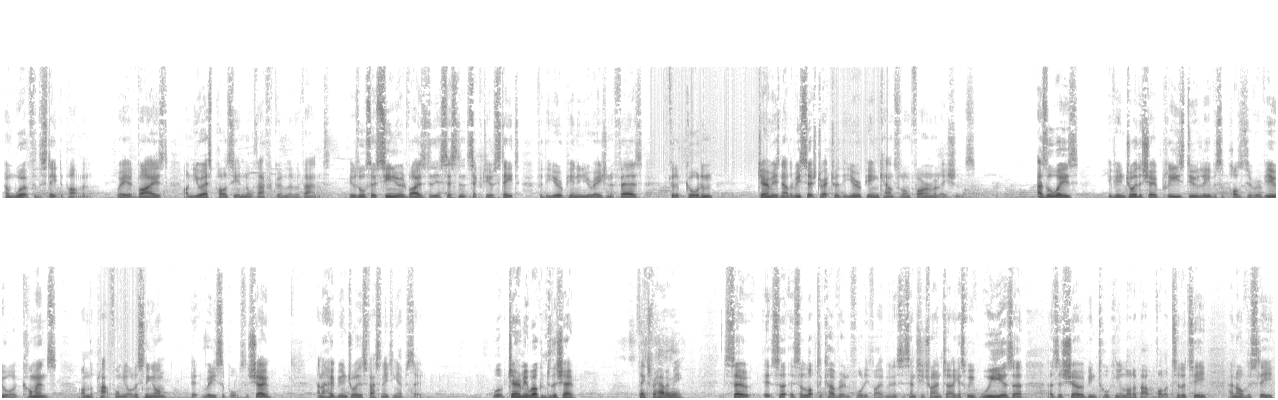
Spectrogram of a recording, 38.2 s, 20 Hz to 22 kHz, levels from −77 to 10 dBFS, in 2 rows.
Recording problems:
chatter from many people; faint; throughout; 20 dB below the speech
crackling; faint; from 9.5 to 11 s, at 12 s and at 21 s; 25 dB below the speech

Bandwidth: 14.5 kHz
